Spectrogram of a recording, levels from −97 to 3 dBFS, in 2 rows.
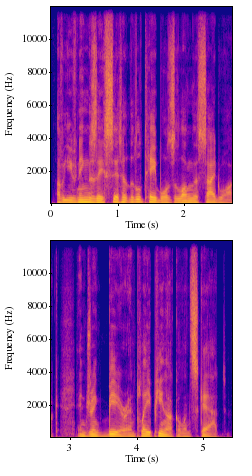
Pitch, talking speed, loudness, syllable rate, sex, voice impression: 115 Hz, 200 wpm, -17 LUFS, 5.5 syllables/s, male, masculine, middle-aged, slightly powerful, muffled, slightly raspy, calm, mature, slightly friendly, wild, kind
